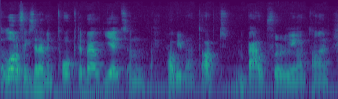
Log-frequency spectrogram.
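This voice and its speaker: Speaking at a very fast pace with a non-native accent, a man keeps a medium pitch and fairly even intonation amid noticeable background noise and audible room echo. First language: not English. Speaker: video editor and vlogger. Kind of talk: casual vlog monologue. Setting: at home in front of camera light. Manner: casual, profane, halting.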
